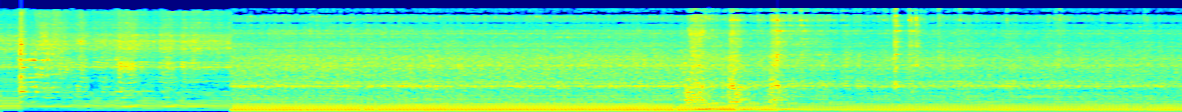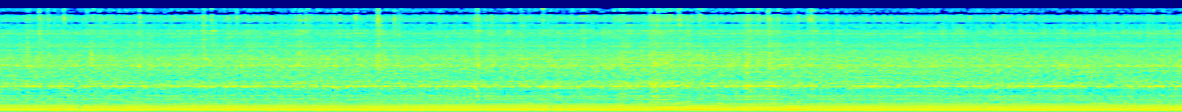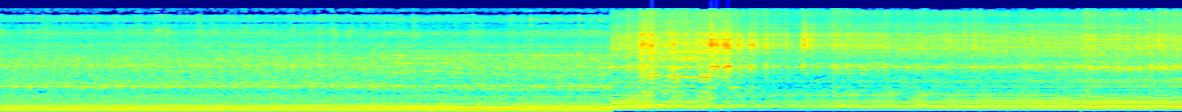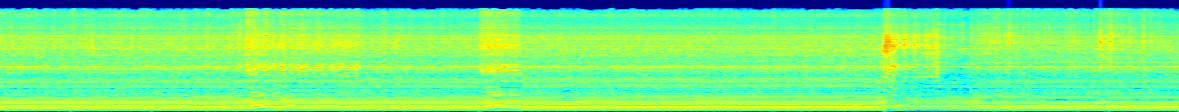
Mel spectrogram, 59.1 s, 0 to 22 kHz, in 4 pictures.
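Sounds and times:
wood chipper engine running: 0.0 - 59.0
branches chopping and crackling: 8.5 - 16.3, 37.1 - 42.2.

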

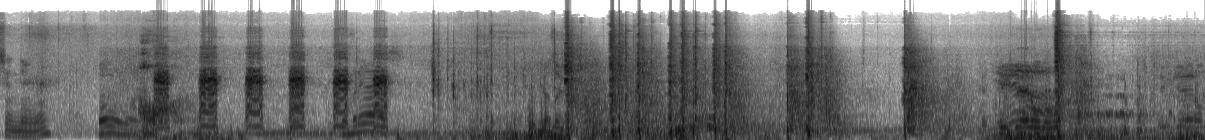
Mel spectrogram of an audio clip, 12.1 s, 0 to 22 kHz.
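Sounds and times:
wind rumble on microphone: 1.6 - 2.8, 3.9 - 8.0, 8.7 - 12.0
shotgun shots: 5.6 - 9.7, 10.5 - 11.0.

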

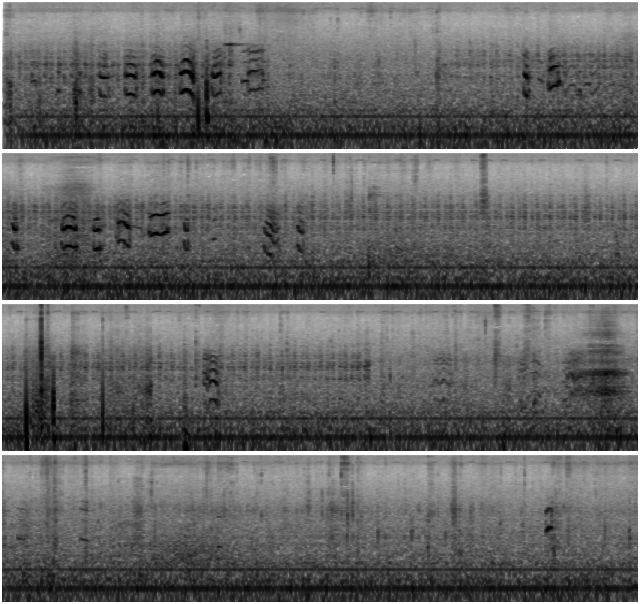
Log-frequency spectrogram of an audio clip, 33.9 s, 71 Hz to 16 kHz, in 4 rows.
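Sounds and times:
dog whimpering: 0.2 - 3.6, 6.5 - 12.7, 19.4 - 21.9, 22.7 - 28.6, 32.7 - 33.1.

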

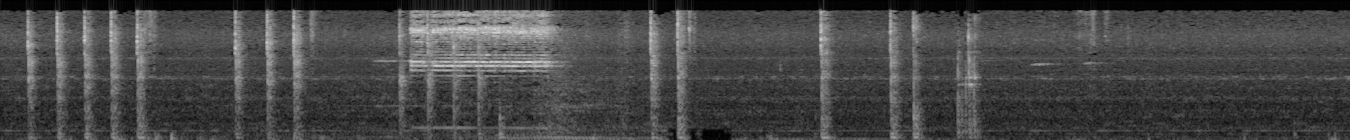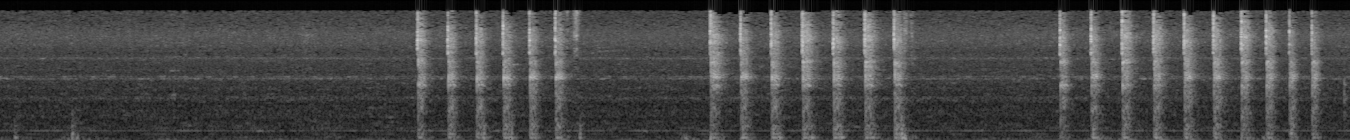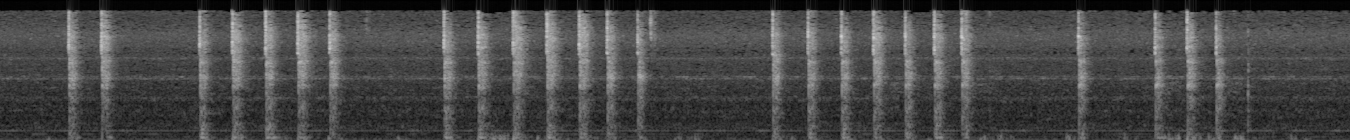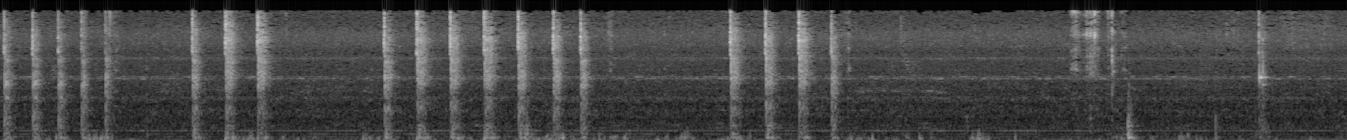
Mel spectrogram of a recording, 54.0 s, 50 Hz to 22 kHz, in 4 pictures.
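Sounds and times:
hammer blows: 3.8 - 7.0.

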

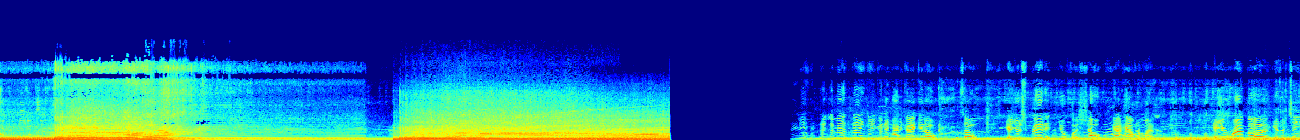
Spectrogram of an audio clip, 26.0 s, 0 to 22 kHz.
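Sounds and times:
quad engines revving: 0.0 - 13.4.

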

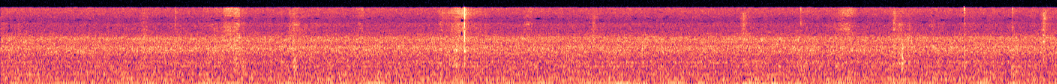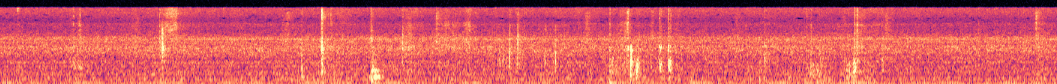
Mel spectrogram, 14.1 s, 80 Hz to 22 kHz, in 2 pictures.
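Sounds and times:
paper rustling: 9.0 - 13.0.

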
